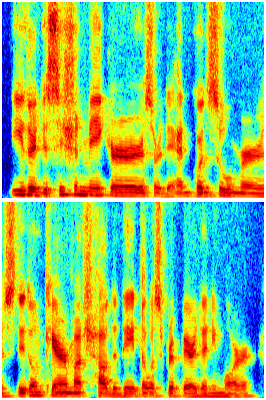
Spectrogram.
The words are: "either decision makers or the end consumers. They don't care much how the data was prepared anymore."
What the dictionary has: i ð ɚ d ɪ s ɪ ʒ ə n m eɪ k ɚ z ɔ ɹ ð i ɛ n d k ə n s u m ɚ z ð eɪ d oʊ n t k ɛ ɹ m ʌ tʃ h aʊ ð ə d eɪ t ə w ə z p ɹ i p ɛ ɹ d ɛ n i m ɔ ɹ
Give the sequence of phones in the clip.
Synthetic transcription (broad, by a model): i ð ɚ d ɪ s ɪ ʃ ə n m eɪ k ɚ s ɔ ɹ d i ɛ n d k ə n s u m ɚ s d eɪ d oʊ n t k ɛ ɹ m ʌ tʃ h aʊ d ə d eɪ t ə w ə s p ɹ i p ɛ ɹ d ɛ n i m ɔ ɹ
